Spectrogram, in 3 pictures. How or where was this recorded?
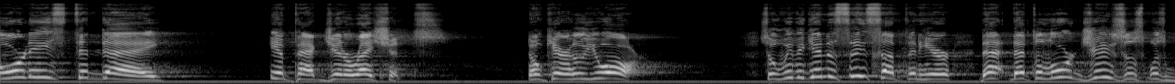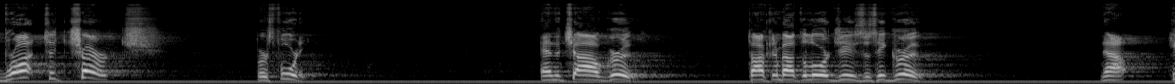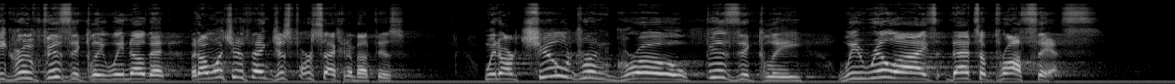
large echoing room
